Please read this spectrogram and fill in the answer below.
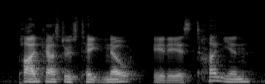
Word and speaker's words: Tonyan: last name is tanyan which rhymes with funyun this was all over twitter yesterday i saw people saying podcasters take note it is tonyan not tanyan so listeners take note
